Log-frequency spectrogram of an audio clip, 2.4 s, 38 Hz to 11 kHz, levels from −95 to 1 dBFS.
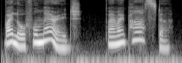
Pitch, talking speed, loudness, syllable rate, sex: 220 Hz, 150 wpm, -16 LUFS, 5.2 syllables/s, female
